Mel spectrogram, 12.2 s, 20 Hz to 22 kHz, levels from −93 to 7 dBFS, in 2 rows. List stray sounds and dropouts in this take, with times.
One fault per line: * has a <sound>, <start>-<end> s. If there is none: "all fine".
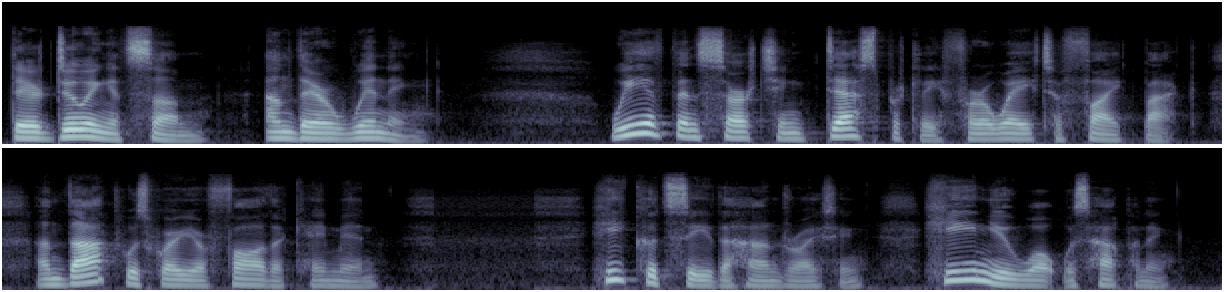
all fine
